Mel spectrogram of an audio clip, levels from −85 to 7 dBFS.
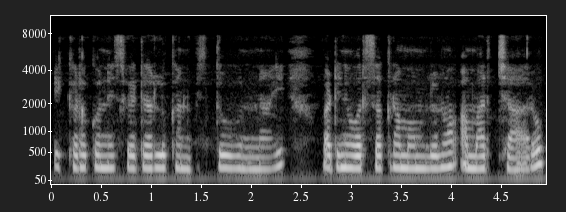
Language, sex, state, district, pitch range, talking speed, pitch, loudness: Telugu, female, Telangana, Mahabubabad, 215-220 Hz, 110 wpm, 220 Hz, -17 LUFS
